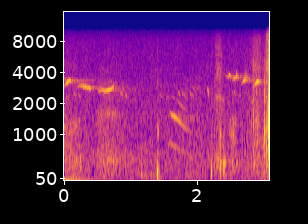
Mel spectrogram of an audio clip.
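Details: White-browed Scrub Robin in Djuma Game Reserve bush at 6:30 AM on 8 July 2016, one of the first birds heard in the morning, giving thin, high whistled notes and a few lower descending slurs, with scattered knocks and rustling nearby.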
